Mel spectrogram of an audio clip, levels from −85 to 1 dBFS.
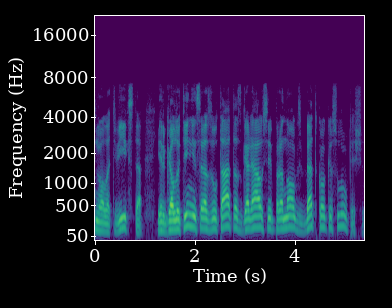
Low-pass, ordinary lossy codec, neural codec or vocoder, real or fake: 7.2 kHz; MP3, 64 kbps; codec, 16 kHz, 4 kbps, FunCodec, trained on LibriTTS, 50 frames a second; fake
